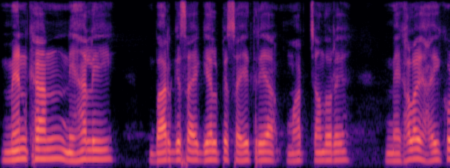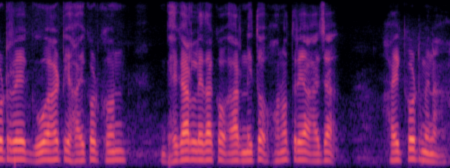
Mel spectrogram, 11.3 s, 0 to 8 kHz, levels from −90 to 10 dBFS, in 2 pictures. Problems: none marked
